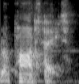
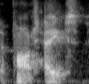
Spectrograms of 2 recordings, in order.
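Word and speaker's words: apartheid: there was complete separation was called apartate that's the pronunciation of it apart hate the word hate of course sounds like you know what it is apartness is what it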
